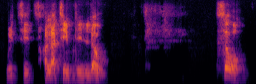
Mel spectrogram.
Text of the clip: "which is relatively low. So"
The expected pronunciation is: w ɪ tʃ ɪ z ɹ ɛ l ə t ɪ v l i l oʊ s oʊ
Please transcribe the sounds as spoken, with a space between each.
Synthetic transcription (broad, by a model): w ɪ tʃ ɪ s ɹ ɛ l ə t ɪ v l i l oʊ s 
